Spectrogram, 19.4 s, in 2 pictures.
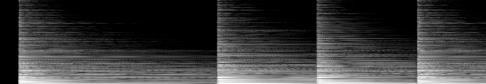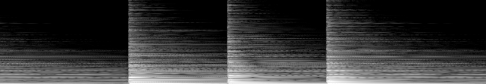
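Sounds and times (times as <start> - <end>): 
piano: 0.4 - 19.4.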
